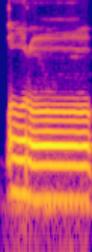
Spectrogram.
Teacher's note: 5 الف کے برابر آپ نے اسے کھینچنا ہے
